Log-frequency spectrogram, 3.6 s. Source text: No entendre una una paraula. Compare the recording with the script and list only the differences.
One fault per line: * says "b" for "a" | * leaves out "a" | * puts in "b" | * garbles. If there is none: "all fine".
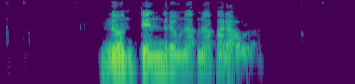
all fine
